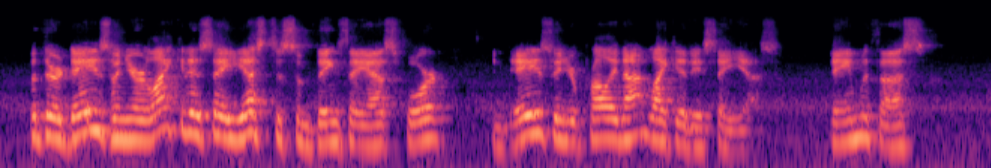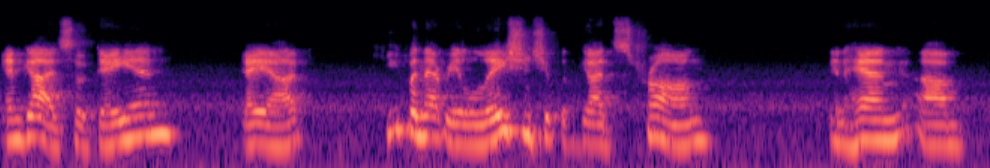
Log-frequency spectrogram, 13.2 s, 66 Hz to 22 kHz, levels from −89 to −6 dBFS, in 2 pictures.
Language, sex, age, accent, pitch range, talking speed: English, male, 50-69, American, 150-190 Hz, 205 wpm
